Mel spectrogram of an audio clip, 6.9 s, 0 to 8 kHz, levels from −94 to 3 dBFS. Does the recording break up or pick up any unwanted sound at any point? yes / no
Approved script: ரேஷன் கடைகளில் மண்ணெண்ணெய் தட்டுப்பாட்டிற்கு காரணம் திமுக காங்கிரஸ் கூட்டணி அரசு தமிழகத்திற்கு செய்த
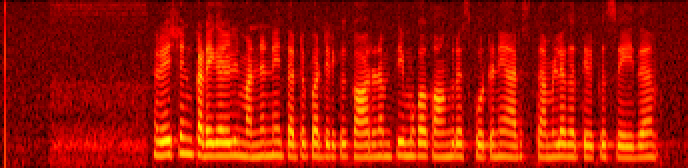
no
